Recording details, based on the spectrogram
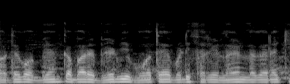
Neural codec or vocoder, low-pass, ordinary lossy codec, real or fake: none; 7.2 kHz; AAC, 32 kbps; real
